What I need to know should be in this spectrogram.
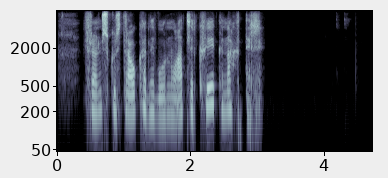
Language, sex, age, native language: Icelandic, female, 40-49, Icelandic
